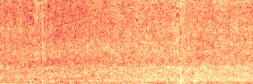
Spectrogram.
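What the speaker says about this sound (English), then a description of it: "here's the new brook. This is Deer Brook." Deer Brook, a stream in the Adirondacks, rushes in a steady broadband wash, its water noise constant and fairly close with no break or other sounds over it.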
